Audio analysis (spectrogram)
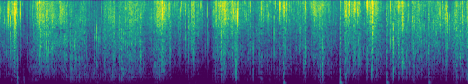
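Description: A small rolled piece of clear plastic bubble wrap is held in the hands and twisted and squeezed with the fingers. Bright, dense crinkling runs throughout, broken by sharp, short pops as the bubbles burst.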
